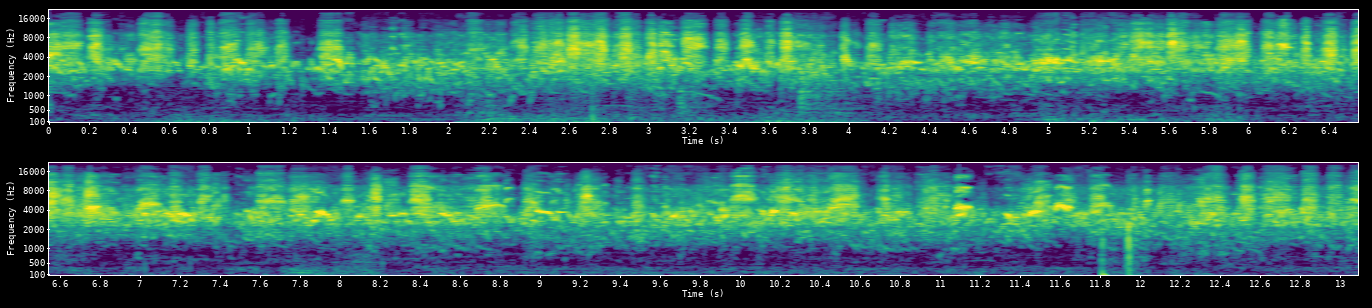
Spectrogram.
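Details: Budgies in an Australian colony aviary singing and chirping: unbroken high-pitched chatter of many birds, fast ticking chirps layered over warbling, with a single sharp click near the end.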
